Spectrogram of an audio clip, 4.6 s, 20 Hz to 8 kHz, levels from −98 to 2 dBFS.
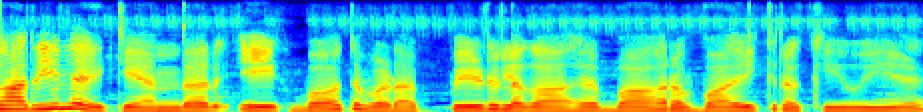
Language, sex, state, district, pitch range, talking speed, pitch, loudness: Hindi, female, Uttar Pradesh, Budaun, 215-245 Hz, 180 wpm, 230 Hz, -15 LUFS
